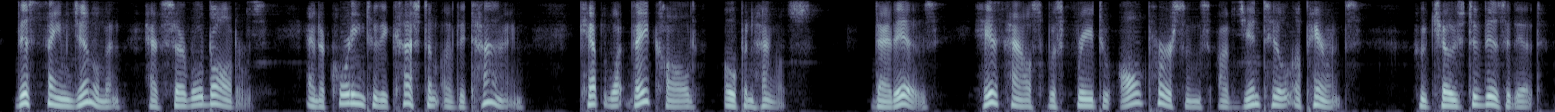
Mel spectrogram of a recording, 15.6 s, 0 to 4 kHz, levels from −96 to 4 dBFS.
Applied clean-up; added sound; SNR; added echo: neural separator model SepFormer WHAMR!.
